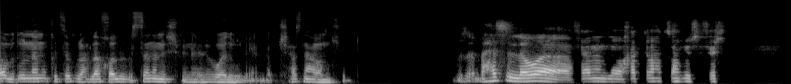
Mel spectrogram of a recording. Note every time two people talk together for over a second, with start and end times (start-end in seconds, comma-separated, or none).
none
